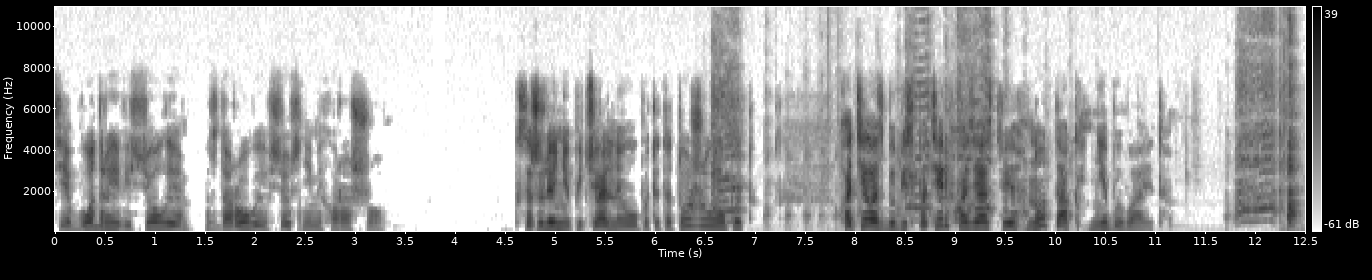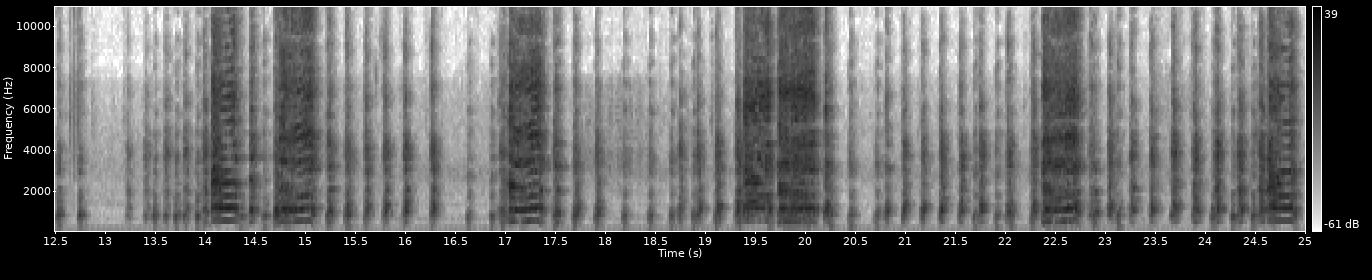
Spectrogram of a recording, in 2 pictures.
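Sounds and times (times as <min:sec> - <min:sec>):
chickens clucking: 0:06.5 - 0:10.3, 0:11.7 - 0:25.0
loud chicken calls: 0:06.6 - 0:09.8, 0:11.7 - 0:25.0.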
